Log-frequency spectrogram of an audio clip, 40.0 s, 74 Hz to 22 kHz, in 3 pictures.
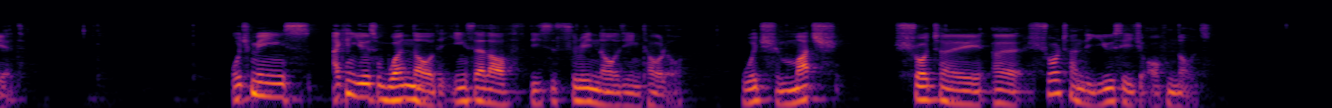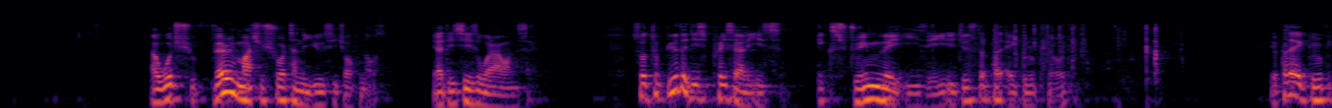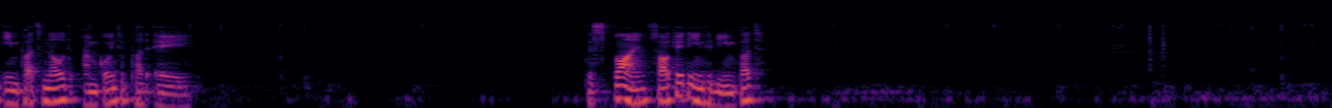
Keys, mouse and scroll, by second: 3.6 click, 4.9 drag, 7.8-11.0 middle drag, 19.7 click, 21.5-23.1 middle drag, 23.1 ctrl+a, 27.5-28.5 middle drag, 28.5 click, 29.5-30.8 middle drag, 30.8 click, 36.1 click, 37.2 drag, 38.1 g, 39.2-39.7 middle drag, 39.7 click.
